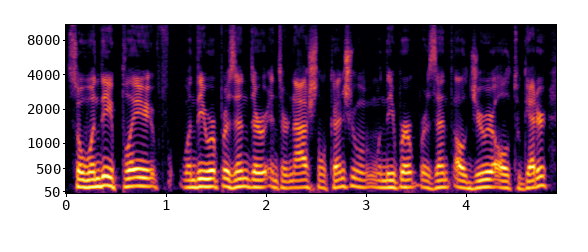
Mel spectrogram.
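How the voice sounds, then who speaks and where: A man's voice: a little high, steady tone, fast talker, vocal fry, darkish tone, no echo, clean studio sound. A young man from Canada whose first language is Serbian, hosting a podcast in a rambling way, often correcting himself and swearing casually. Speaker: podcast host. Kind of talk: casual football talk.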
